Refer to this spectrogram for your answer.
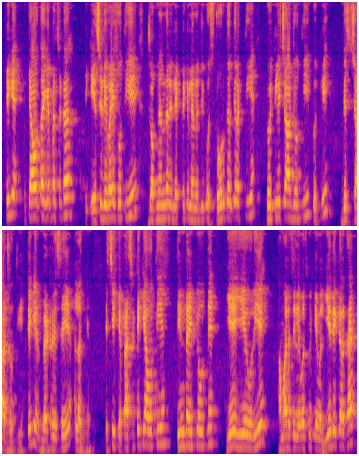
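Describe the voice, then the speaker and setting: A man's voice: high voice, poor audio. A man teaching a physics class, lecturing in with terms and often checking that his students follow. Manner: repeats questions, keeps asking "clear?" to students.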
